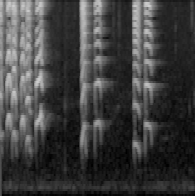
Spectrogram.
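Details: Puppy Leah, a female indoors and frightened by a hair dryer, gives high-pitched squeaky yelps in three quick clusters, each a run of two to three sharp, bright, harmonic yips. A low steady hum sits underneath.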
